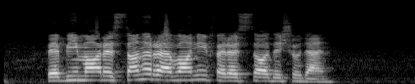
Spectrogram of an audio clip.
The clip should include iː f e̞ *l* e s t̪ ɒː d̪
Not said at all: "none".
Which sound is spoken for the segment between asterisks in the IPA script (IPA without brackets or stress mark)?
ɾ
